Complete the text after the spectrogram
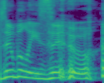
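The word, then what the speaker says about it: Zoobilee Zoo: Zoobly-Doo. Do you remember that? – Zoobly-Doo? No. – Zoobly-Doo? – Zoboomafoo? – No. – That's a fun name. – Oh, no. That's not how you say it. It's Zoobly-Zoo.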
